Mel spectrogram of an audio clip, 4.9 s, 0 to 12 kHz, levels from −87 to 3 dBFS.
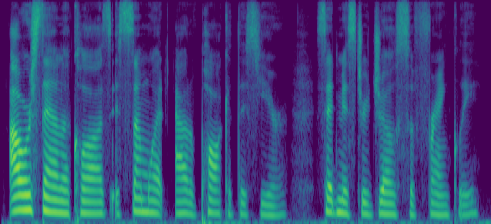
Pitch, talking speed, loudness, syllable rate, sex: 170 Hz, 170 wpm, -21 LUFS, 4.6 syllables/s, female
